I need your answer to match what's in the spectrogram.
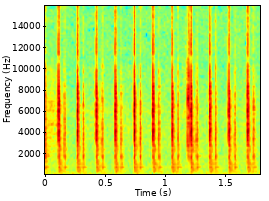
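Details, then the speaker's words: Vevor diesel heater in a van: the dosing fuel pump is mid-prime, about 220 of 300 seconds left after a long press of the button. It ticks crisply and evenly about six times a second, a healthy pump with no loose wiring suspected. "But that's a good sound. I was worried that I've heard horror stories that when these arrive, a lot of times the wires are loose. Man, that's a good sound."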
